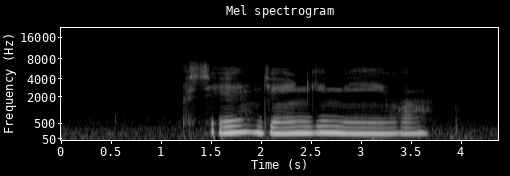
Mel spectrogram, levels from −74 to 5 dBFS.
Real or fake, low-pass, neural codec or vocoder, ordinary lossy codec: real; 7.2 kHz; none; none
